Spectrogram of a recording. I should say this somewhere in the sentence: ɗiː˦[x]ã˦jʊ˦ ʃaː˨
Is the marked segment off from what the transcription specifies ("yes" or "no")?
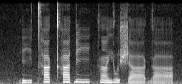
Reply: yes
